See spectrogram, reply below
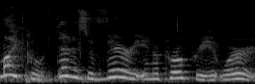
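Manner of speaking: ordinary delivery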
